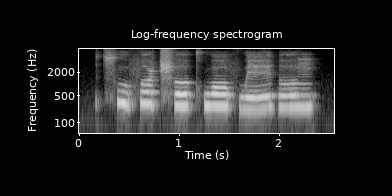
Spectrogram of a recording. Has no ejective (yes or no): yes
